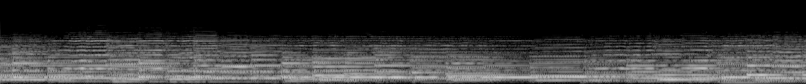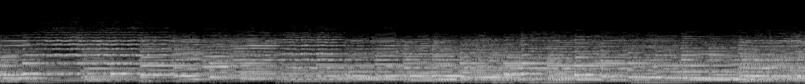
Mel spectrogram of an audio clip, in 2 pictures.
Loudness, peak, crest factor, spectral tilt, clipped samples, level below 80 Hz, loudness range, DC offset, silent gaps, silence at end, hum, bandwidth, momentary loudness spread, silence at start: -20 LUFS; -6 dBFS; 14 dB; -7.5 dB/octave; under 0.1%; -72 dBFS; 3 LU; under 0.1%; none; 0 s; none; 6 kHz; 5 LU; 0 s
